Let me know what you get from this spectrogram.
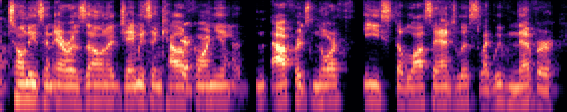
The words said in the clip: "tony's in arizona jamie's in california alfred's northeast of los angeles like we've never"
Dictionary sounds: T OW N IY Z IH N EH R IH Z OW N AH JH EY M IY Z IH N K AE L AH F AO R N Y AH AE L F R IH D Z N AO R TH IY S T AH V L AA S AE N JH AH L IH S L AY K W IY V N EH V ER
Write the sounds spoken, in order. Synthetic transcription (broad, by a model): T OW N IY Z IH N EH R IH Z OW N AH JH EY M IY Z IH N K AE L AH F AO R N Y AH AE L F R IH D Z N AO R TH IY S T AH V L AA S AE N JH L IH S L AY K W IY V N EH V ER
